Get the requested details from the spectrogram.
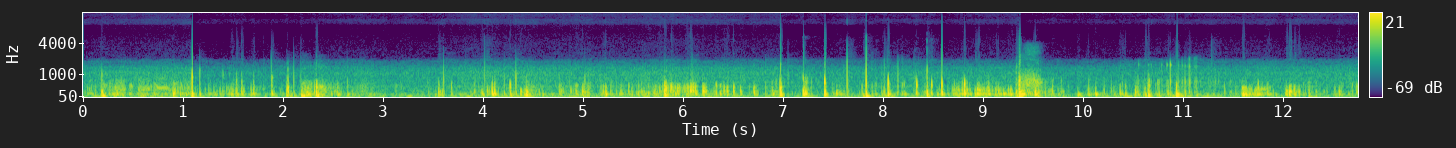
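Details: Person with diarrhea: near-continuous gurgling, bubbling and popping with frequent sharp clicks; hyperactive bowel sounds (borborygmi), loud rumbling of an upset stomach.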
